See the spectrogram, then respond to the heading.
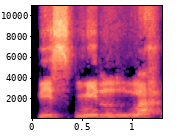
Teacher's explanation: lam lafaz Allah wajib tarqiq atau wajib tipis. Jadi bacanya Bismillah, jangan Bismillah.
